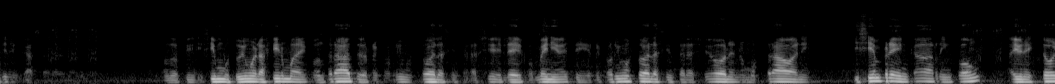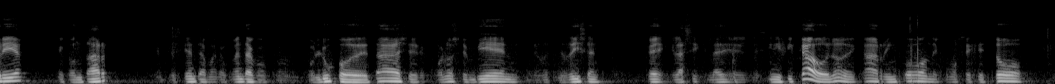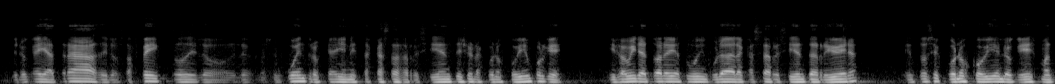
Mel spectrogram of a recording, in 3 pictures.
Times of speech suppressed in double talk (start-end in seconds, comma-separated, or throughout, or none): none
